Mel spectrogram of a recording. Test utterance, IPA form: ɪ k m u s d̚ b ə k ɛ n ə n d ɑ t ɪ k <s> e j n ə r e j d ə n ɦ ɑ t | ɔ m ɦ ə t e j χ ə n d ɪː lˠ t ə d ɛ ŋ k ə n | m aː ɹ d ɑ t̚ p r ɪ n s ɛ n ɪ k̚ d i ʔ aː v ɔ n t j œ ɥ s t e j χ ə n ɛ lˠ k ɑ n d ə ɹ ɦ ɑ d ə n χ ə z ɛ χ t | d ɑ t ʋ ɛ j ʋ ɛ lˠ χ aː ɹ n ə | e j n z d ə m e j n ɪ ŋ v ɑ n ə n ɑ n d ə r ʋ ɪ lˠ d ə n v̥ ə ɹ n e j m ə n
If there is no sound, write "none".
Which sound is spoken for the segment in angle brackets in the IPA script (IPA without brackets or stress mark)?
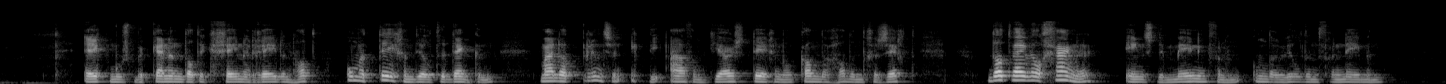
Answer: χ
